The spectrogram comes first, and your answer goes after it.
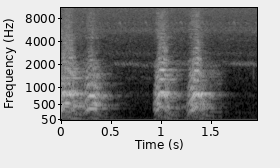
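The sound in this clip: A dog barks a few times in short, loud, mid-pitched bursts, with a brief pause after the first pair and then two more barks close together, alone without voices.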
